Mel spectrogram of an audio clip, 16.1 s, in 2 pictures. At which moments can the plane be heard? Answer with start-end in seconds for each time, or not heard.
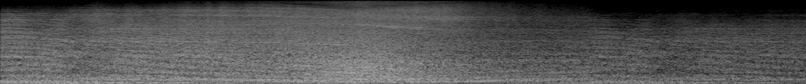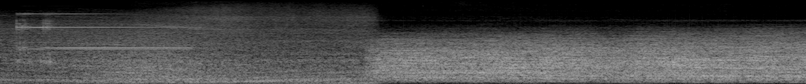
0.0-16.0.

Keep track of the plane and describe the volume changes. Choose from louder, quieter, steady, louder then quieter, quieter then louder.
quieter then louder.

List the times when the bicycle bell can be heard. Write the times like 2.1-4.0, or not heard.
8.2-10.0.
